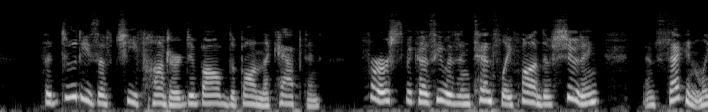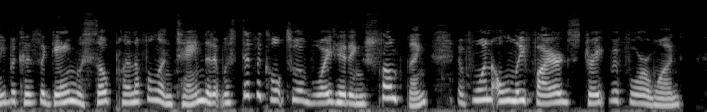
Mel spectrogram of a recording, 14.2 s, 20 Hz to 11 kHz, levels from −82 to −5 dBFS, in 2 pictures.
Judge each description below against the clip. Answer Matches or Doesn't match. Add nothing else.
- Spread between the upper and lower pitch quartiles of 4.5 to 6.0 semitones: Matches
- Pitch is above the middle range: Matches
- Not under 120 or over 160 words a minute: Doesn't match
